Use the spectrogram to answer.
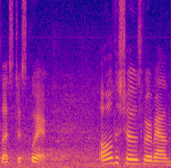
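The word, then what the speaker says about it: Leicester Square: big thing was going down to the squares Lester square and trafala square it's pronounced Lester Square even though it's spelled Li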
